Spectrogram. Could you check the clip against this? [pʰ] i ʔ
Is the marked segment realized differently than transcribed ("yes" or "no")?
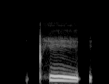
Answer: no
